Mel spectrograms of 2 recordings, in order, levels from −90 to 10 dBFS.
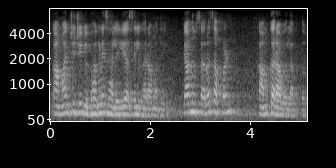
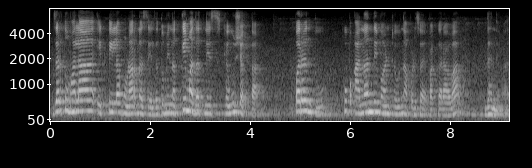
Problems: none marked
